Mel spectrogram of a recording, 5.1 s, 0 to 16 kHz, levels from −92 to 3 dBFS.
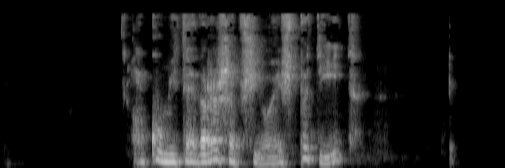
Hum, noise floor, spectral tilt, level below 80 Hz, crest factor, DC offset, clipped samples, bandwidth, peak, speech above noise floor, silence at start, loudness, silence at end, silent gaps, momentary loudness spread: none; under -90 dBFS; -4 dB/octave; -74 dBFS; 22 dB; under 0.1%; under 0.1%; 11.5 kHz; -12 dBFS; over 61 dB; 1.2 s; -28 LUFS; 0.55 s; none; 17 LU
